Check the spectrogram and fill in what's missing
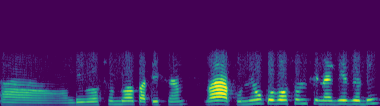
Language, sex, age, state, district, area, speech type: Assamese, female, 30-45, Assam, Majuli, urban, conversation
